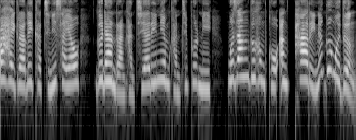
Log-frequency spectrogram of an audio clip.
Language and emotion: Bodo, surprised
